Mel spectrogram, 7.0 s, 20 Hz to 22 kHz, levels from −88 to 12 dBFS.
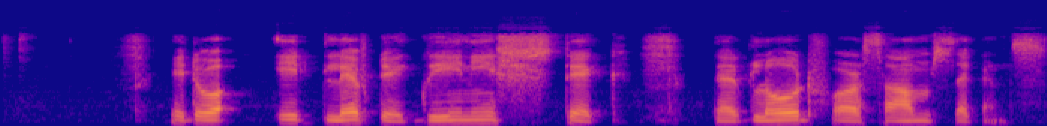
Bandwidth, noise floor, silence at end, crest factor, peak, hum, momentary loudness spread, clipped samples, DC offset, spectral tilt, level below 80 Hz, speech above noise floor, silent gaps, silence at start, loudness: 9.4 kHz; -75 dBFS; 0 s; 22 dB; -4 dBFS; none; 14 LU; under 0.1%; under 0.1%; -2.5 dB/octave; -72 dBFS; 50 dB; none; 0.85 s; -24 LUFS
